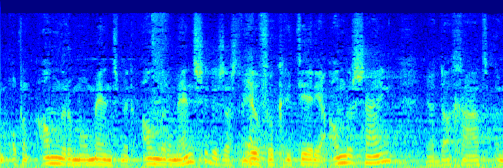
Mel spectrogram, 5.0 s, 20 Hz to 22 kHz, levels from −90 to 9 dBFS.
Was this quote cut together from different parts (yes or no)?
no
